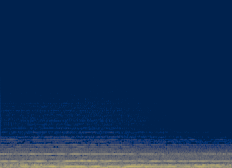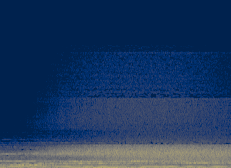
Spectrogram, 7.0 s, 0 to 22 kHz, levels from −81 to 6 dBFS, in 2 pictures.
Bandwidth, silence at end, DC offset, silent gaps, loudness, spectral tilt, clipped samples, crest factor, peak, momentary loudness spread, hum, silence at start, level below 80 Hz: 9.6 kHz; 0 s; under 0.1%; none; -22 LUFS; -7.5 dB/octave; under 0.1%; 14 dB; -6 dBFS; 5 LU; none; 0 s; -40 dBFS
